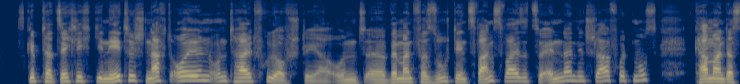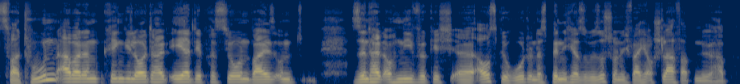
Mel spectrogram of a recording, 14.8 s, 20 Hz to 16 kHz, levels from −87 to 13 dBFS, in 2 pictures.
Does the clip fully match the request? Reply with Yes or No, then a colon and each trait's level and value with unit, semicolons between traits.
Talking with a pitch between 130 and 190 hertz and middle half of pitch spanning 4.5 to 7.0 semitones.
Yes: low, 135 Hz; average, 5.2 semitones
